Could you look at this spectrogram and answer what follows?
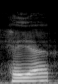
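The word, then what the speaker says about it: heir: तो हेयर honour honest our. तेणु सब देखो एच अच्छी कि साउंड हो ओ आ।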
